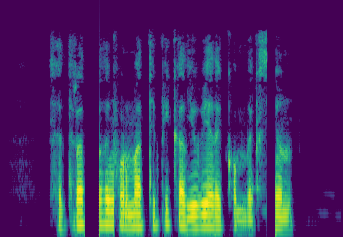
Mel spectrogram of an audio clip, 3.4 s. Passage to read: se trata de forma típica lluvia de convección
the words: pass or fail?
pass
